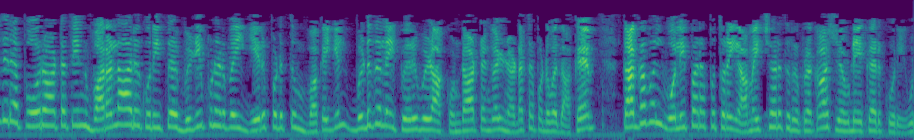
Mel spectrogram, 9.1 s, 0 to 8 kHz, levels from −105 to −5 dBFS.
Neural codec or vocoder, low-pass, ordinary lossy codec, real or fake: none; 7.2 kHz; MP3, 24 kbps; real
